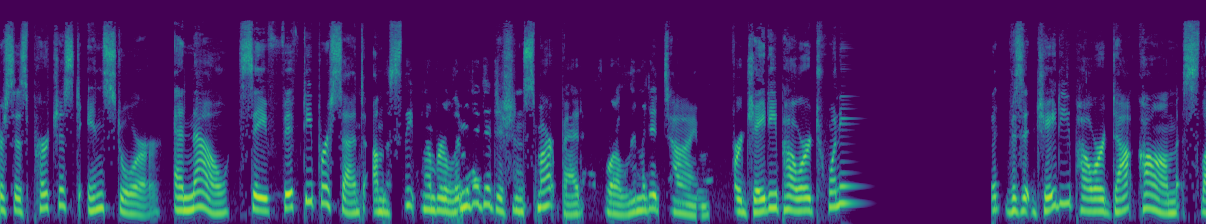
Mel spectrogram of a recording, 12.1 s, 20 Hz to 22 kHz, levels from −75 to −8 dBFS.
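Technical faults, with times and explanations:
3.83–4.96 s, 5.67–7.13 s and 7.31–7.46 s, speech suppressed in double talk: the echo canceller likely could not tell the talker from loudspeaker echo while both sides spoke, so it turned everything down. The talker's speech dips by roughly 10 to 15 dB, deepest around 5.67–7.13 s.
5.88–5.97 s and 7.09–7.15 s, other side's voice leaking through: the echo canceller likely left some of the far-end loudspeaker sound in the microphone signal. Brief scraps of a second voice slip through, roughly 25 dB below the talker.
8.41–9.93 s, long network dropout: about 1.5 s of audio likely never arrived. The receiver extends the last sound as a fading buzz or hiss for a few tenths of a second, then about 1.1 s of silence follows before the speech resumes with that stretch missing.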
